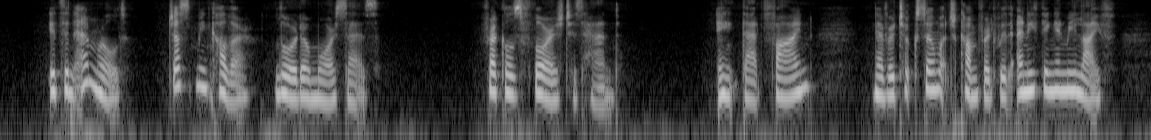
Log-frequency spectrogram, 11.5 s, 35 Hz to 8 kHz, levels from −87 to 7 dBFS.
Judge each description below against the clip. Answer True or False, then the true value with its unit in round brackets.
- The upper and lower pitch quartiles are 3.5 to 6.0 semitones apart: True (3.8 semitones)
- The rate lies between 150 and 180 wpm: False (135 wpm)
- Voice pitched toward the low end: False (215 Hz)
